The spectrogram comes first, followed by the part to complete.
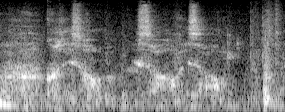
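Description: A woman whispering softly, with breathy, hissing consonants a few times over.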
